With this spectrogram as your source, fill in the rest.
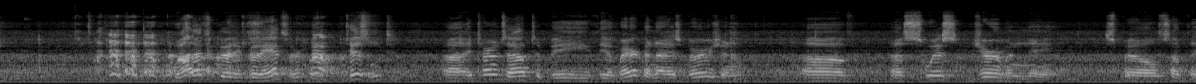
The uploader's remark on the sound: Gave this workshop as part of the Big Muddy Folk Festival in Boonville, Missouri, on May 15, 2022.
